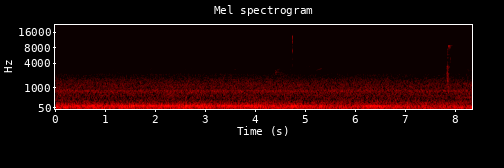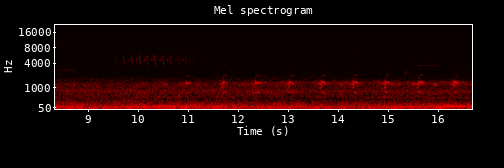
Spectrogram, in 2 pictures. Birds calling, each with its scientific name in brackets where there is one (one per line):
Red-winged Blackbird (Agelaius phoeniceus)
Swamp Sparrow (Melospiza georgiana)
American Goldfinch (Spinus tristis)
Canada Goose (Branta canadensis)
Common Grackle (Quiscalus quiscula)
